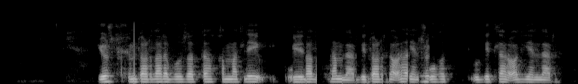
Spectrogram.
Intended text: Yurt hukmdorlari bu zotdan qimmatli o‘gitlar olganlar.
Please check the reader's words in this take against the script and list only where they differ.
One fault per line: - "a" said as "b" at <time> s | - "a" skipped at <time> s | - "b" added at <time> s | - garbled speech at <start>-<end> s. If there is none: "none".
- garbled speech at 2.9-4.3 s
